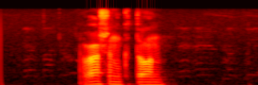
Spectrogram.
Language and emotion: Russian, neutral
